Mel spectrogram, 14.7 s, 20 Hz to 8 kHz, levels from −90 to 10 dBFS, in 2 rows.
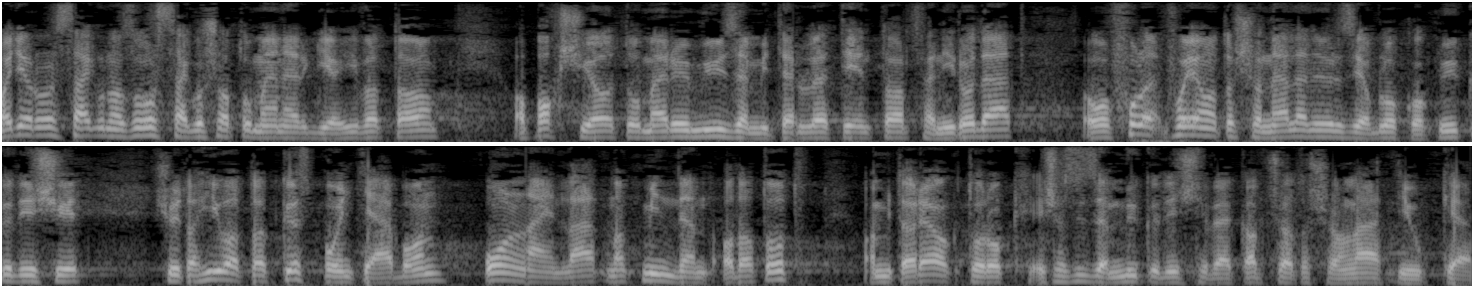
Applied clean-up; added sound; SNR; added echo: none; none; none; none.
